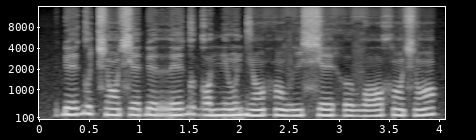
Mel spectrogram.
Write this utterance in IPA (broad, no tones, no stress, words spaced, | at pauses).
ɠeɡʊ t͡ɕɔ̃ɕeɠe reɡʊɡɔ nʲũ dʲɔ̃hɔ̃vi ɕehʊ vɔxɔ̃ɕɔ̃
